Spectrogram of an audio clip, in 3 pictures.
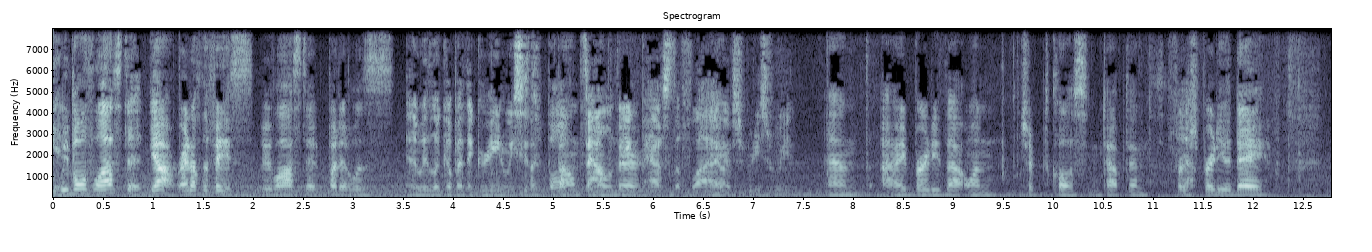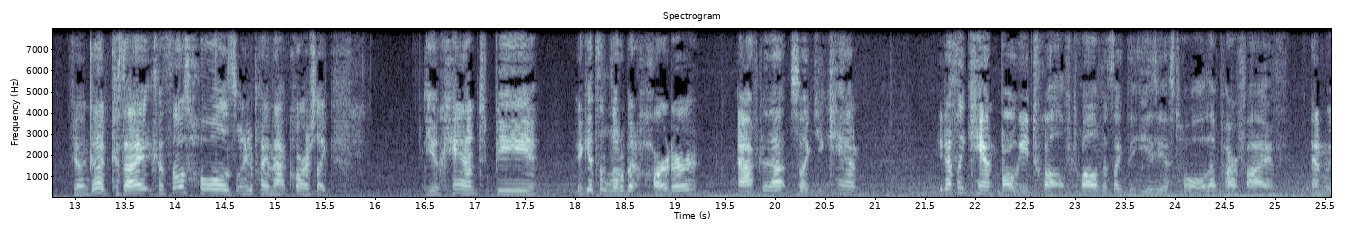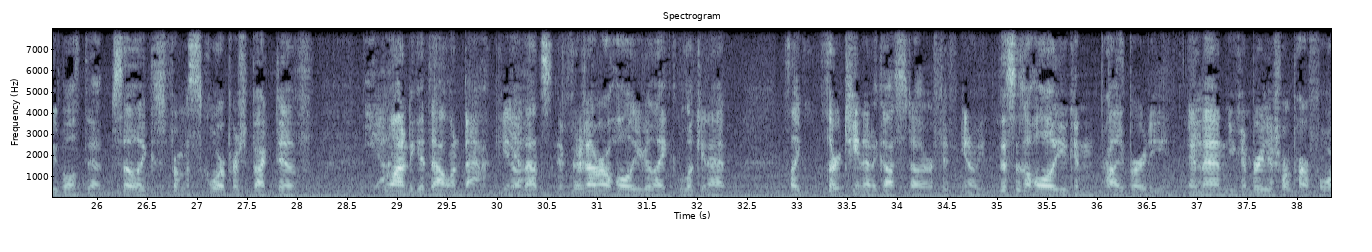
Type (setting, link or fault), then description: setting, inside a vehicle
